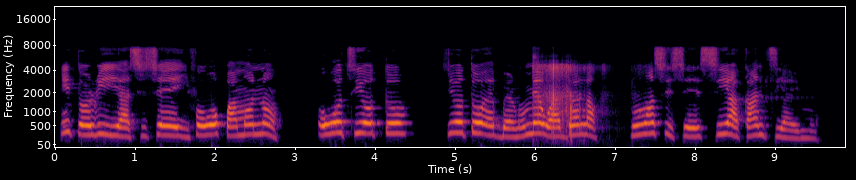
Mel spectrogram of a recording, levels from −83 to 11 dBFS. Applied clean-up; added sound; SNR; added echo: neural mask model DeepFilterNet 3.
